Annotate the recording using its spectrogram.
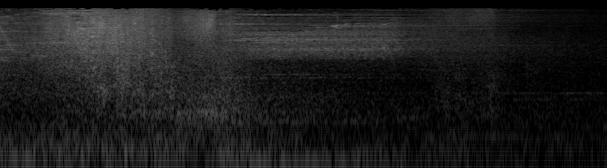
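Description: A bright magical whoosh swells into a triumphant game fanfare, then fades.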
